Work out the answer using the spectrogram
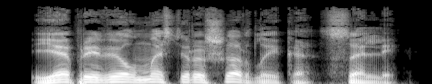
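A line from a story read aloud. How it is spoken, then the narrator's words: Casual tone. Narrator (Russian): проговорил он непринужденным тоном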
